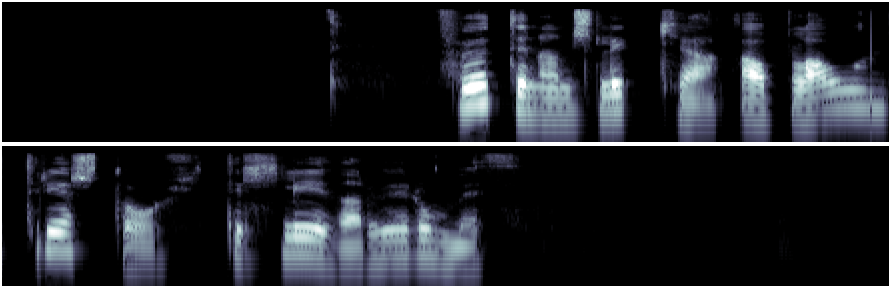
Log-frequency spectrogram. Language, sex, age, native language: Icelandic, male, 30-39, Icelandic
